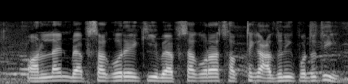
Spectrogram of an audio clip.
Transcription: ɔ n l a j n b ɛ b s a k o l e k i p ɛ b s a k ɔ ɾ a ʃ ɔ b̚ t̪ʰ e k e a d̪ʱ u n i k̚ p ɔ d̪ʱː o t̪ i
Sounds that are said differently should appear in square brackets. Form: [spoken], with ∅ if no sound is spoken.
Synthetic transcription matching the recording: ɔ n l a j n b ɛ b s a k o [ɾ] e k i [b] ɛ b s a k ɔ ɾ a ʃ ɔ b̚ t̪ʰ e k e a d̪ʱ u n i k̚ p ɔ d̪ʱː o t̪ i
